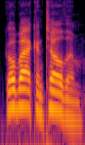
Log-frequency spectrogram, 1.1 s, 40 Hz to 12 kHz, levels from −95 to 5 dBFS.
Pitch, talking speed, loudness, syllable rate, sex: 145 Hz, 280 wpm, -16 LUFS, 5.3 syllables/s, male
